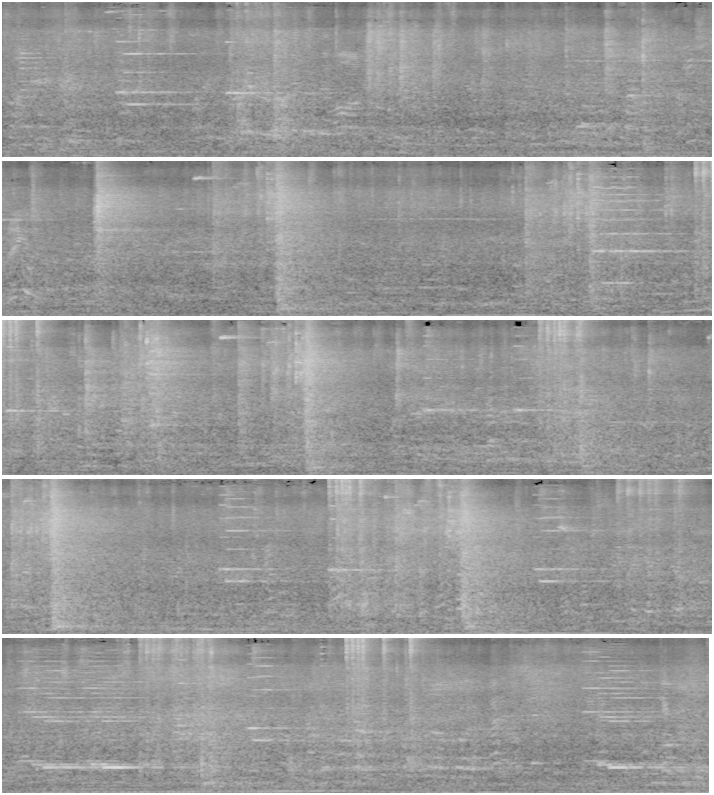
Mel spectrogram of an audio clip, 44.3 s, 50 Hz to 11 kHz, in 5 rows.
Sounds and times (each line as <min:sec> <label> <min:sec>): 0:00.0 railway 0:44.3
0:33.3 3 tone melody is the signal of the automatic gate 0:34.1
0:35.8 3 tone melody is the signal of the automatic gate 0:39.4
